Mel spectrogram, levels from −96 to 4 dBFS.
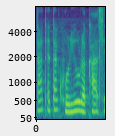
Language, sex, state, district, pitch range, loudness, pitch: Assamese, female, Assam, Kamrup Metropolitan, 210-260 Hz, -15 LUFS, 240 Hz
